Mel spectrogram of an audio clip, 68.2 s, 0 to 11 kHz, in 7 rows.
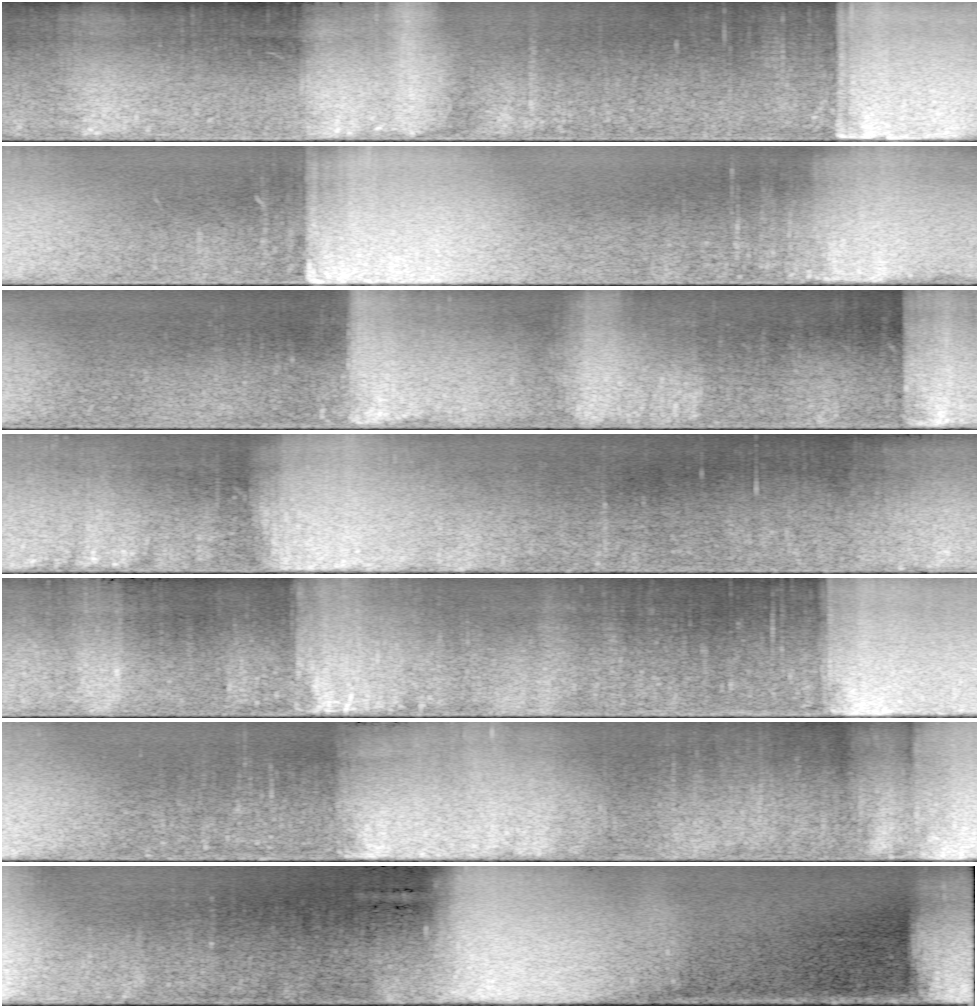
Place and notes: {"title": "Newton-by-the-Sea, Northumberland, UK - Sea Recording at Football Hole", "date": "2014-07-20 16:10:00", "description": "Stereo MS recording of the incoming tide at Football Hole in Northumberland", "latitude": "55.52", "longitude": "-1.62", "altitude": "1", "timezone": "Europe/London"}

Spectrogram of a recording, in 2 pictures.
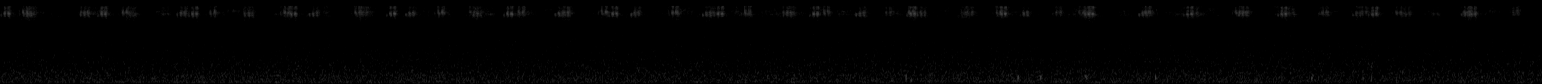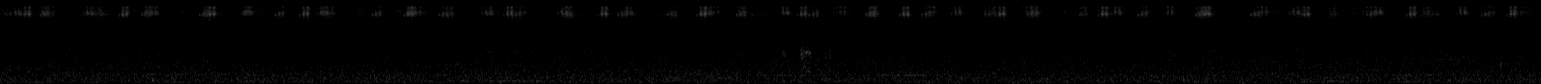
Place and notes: {"title": "summer garden - stereo crickets", "description": "summer night sounds.\nstafsäter recordings.\nrecorded july, 2008.", "latitude": "58.31", "longitude": "15.66", "altitude": "117", "timezone": "GMT+1"}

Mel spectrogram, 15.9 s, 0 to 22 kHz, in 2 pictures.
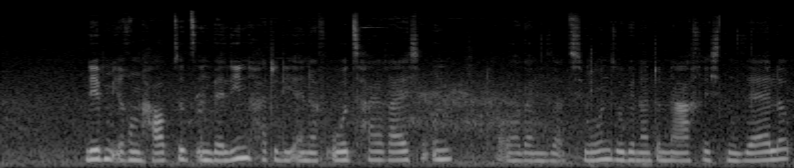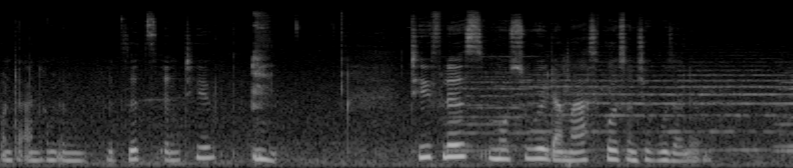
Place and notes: {"title": "Tauentzienstraße, Berlin, Deutschland - Mobile Reading Room N°3 Postkoloniale Stadtgeschichte Berlins", "date": "2018-11-10 18:36:00", "description": "The reading group Decol_IfKiK was distinguished by the fact that they read different narratives in certain places in Berlin, which for many represent an unknown connection with German colonialism. Places, houses, monuments receive new narratives for a more open discourse about our common colonial past.\nat this site, the former News Agency for the Orient (NfO)\nShortly after the outbreak of the First World War in August 1914 was the following November, the founding of the News Office for the Orient (NfO) by the Foreign Office and the Politics Department in the Deputy General Staff. The stumbling block to founding the NfO was a proposal by the diplomat and archaeologist Max von Oppenheim. In order to weaken the enemy forces, especially the British and French, von Oppenheim proposed to stir up insurrection in the British and French colonies of the Near and Middle East.", "latitude": "52.50", "longitude": "13.34", "altitude": "35", "timezone": "Europe/Berlin"}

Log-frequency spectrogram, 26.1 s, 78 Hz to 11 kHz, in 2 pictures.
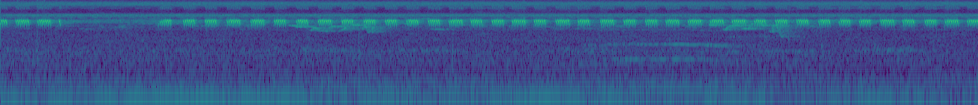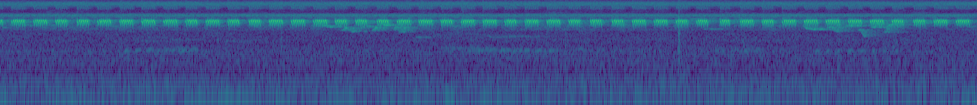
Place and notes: {"title": "Shuishang Ln., 桃米里 - In the bush", "date": "2016-06-08 04:57:00", "description": "Early morning, Bird sounds, Insect sounds, In the bush\nZoom H2n MS+XY", "latitude": "23.94", "longitude": "120.92", "altitude": "480", "timezone": "Asia/Taipei"}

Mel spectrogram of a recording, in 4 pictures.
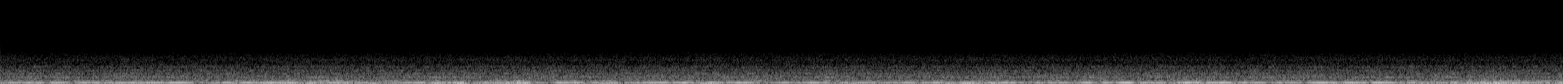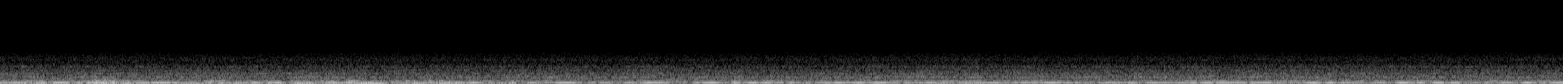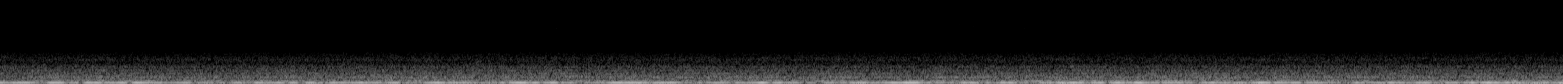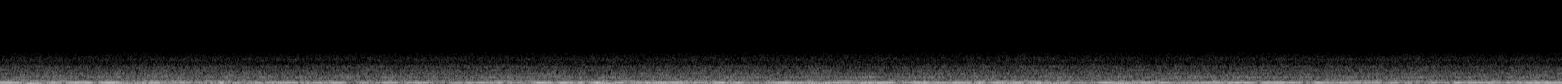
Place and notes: {"title": "Riser Structure, Council Bluff Lake, Missouri, USA - Riser Structure", "date": "2020-11-08 13:54:00", "description": "Recording from contact mic attached to wooden platform of service bridge to riser structure containing gated reservoir drain of Council Bluff Dam. At the time it was completed in 1981 it was the largest earth fill dam ever built by the USDA-Forest Service", "latitude": "37.73", "longitude": "-90.91", "altitude": "333", "timezone": "America/Chicago"}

